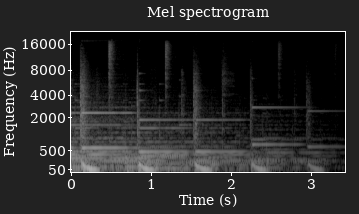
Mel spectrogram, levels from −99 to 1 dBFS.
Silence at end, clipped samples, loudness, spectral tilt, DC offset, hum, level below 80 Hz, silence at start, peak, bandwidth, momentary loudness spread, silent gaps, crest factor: 0.25 s; under 0.1%; -47 LUFS; -6 dB/octave; under 0.1%; none; -50 dBFS; 0 s; -26 dBFS; 17.5 kHz; 22 LU; none; 20 dB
